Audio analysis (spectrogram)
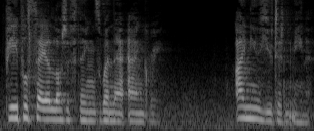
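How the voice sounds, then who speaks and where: A woman's voice: sits low, moderate pace, big-room sound, a little hiss or hum, lightly acted. An actress playing a self-assured, wry female adventurer in a video game. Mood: cool, wry.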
